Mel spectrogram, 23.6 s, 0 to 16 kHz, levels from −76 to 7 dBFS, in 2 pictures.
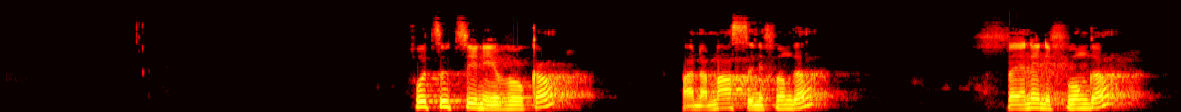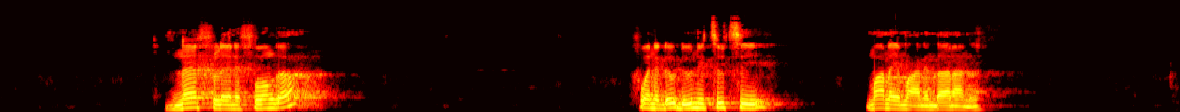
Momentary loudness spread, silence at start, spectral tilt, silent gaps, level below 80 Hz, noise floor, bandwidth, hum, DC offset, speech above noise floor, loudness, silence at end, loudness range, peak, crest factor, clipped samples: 14 LU; 4.15 s; -5.5 dB/octave; none; -56 dBFS; -79 dBFS; 9.2 kHz; none; under 0.1%; 67 dB; -13 LUFS; 1.95 s; 5 LU; 0 dBFS; 16 dB; under 0.1%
